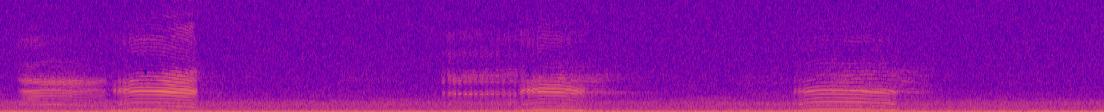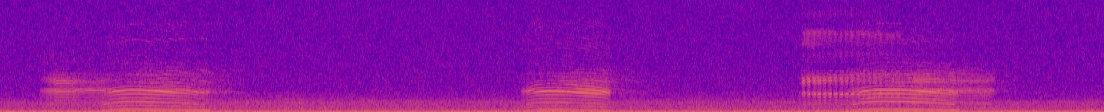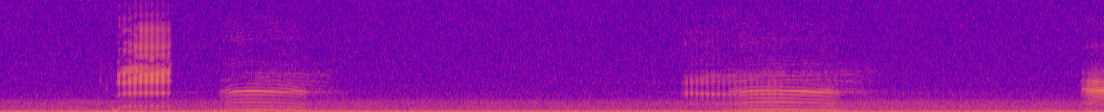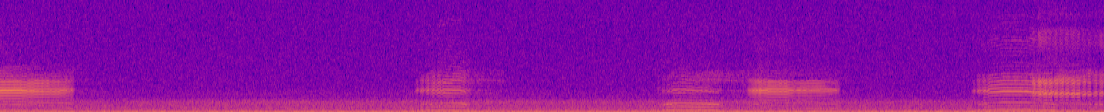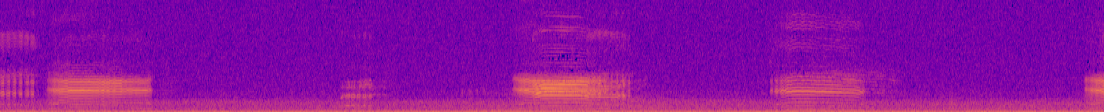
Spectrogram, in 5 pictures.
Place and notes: When I came home to Nortower Lodges, where I stayed in Shetland for Shetland Wool Week and for the North Atlantic Sheep and Wool conference, I heard a lot of baaing in the fields. I think this was the day when the ewes were separated from their ram lambs and the lambs were sent for meat. It was a lot of baaing, late into the night and I stood for a while and listened before heading to my bed.
Shetland Islands, UK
